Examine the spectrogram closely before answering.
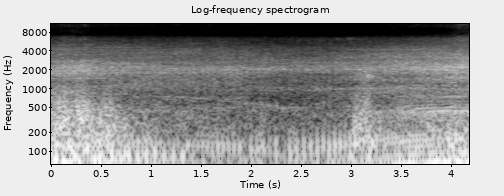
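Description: Honda moped's engine running as it rides along, with a low rumble. The sound eases off about a second in and builds again near the end.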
